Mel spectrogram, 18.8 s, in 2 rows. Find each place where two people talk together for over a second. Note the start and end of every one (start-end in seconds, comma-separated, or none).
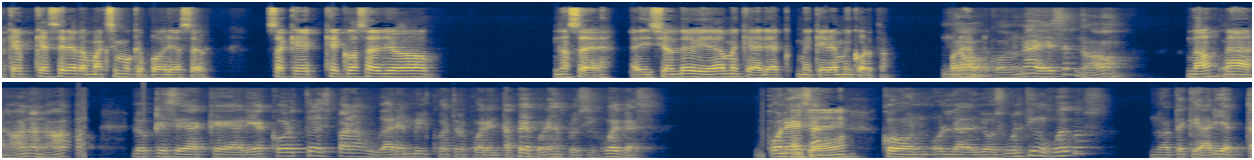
none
